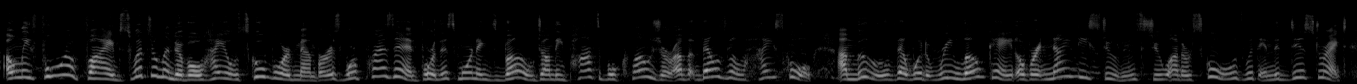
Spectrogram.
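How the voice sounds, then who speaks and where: A woman's voice: high-pitched, expressive, moderate pace, few pauses. A woman with an American accent reading scripted television news narration as a reporter.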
